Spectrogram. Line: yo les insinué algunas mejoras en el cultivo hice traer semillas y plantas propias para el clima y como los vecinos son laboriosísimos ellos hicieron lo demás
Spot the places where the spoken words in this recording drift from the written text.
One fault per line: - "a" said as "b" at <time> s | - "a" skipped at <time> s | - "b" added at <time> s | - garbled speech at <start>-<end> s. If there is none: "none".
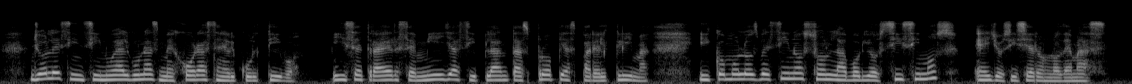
none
